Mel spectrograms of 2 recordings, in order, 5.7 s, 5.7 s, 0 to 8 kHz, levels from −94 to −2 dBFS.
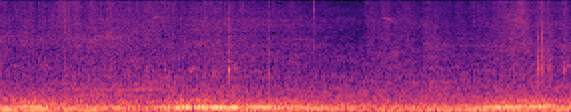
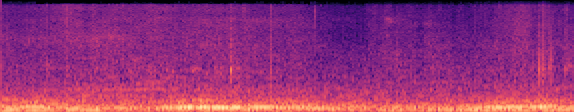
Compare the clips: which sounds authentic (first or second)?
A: first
